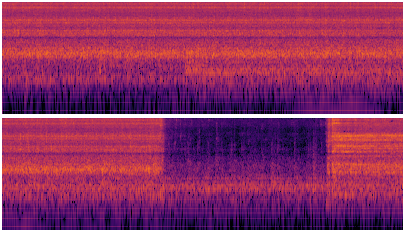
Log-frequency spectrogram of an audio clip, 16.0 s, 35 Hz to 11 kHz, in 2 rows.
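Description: Dometic WMD1050 compact front-loading washing machine in its wash tumble: the motor runs steadily while the load splashes in the drum. About two thirds of the way through it drops sharply for about three seconds, as the drum pauses, then starts again.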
